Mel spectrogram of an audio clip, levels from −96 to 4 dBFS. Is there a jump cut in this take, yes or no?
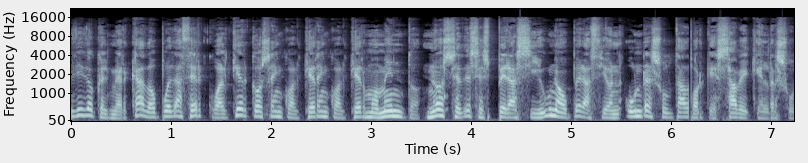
yes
